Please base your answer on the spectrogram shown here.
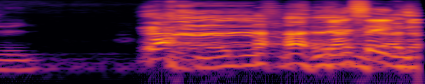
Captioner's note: laughs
